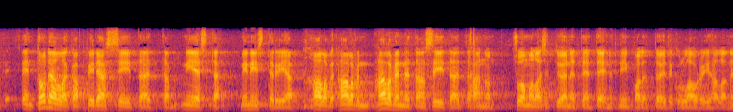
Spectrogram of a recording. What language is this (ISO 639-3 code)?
fin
